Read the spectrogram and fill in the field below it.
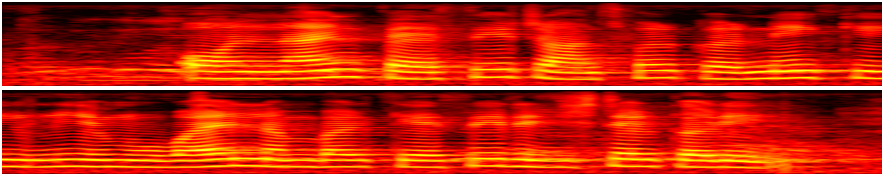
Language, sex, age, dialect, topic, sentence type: Hindi, female, 25-30, Marwari Dhudhari, banking, question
